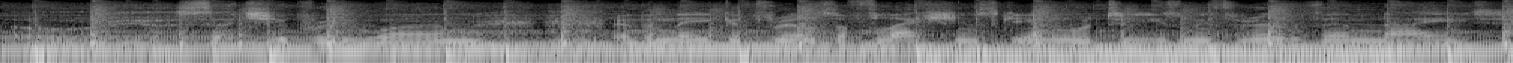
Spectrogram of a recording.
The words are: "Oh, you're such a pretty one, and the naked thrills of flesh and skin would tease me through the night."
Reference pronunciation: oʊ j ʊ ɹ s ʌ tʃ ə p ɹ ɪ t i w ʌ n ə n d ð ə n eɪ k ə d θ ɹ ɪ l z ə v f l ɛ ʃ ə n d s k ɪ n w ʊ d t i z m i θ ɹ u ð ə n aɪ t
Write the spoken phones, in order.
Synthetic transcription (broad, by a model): oʊ j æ s ʌ tʃ ə p ɹ ɪ t i w ʌ n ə n ð ə n eɪ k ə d θ ɹ ɪ l z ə f l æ ʃ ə n s k ɪ n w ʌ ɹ t i z m i θ ɹ u ð ə n aɪ t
